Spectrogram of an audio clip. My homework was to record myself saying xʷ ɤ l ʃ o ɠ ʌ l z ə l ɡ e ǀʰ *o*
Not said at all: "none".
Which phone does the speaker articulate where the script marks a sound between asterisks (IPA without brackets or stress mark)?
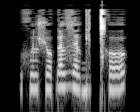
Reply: o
